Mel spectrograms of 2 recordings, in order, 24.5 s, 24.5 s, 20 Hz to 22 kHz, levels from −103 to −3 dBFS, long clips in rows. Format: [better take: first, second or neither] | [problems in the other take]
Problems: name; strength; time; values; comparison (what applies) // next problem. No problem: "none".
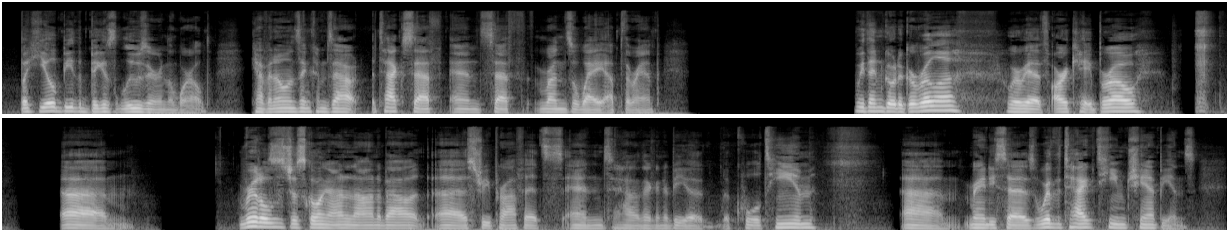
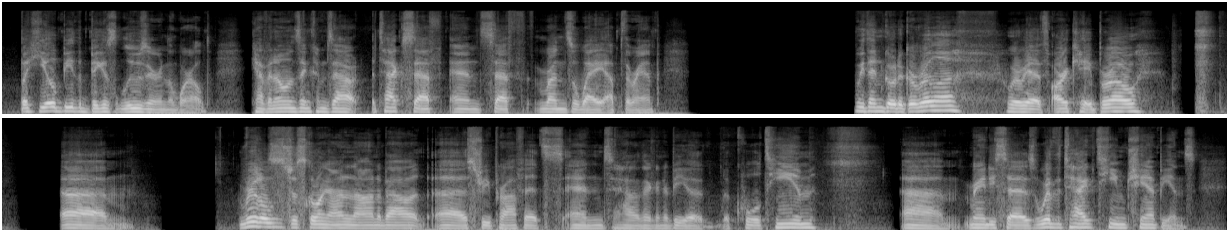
first | distortion; slight; 10 dB below the speech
